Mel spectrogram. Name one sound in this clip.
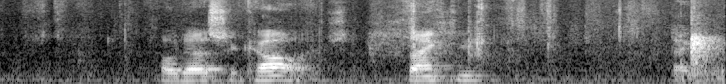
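A man speaks briefly into a microphone in a room.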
